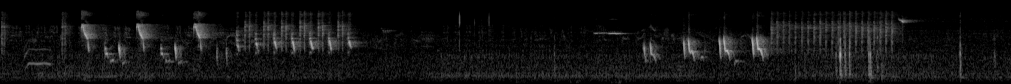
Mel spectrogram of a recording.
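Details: Lively bird song: high slurred chirps, a quick rattling trill, a pause, then more chirps ending in a dense buzzy rattle.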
